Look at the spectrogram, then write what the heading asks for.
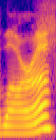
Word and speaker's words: Lara: is in England and her family and friends call her Lara and it is the same in the games, but I I think I do usually sort of tend towards the American pronunciation, but it is also spelled l a r a rather than having a u in it.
